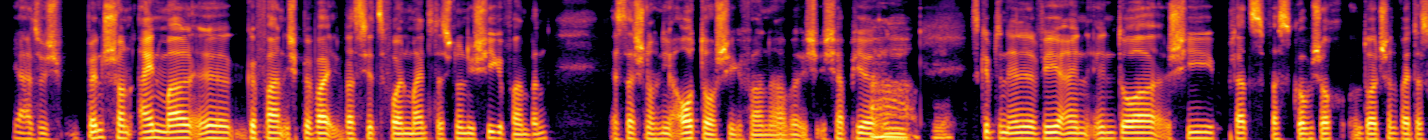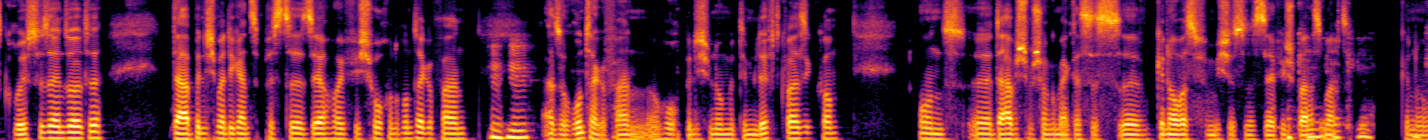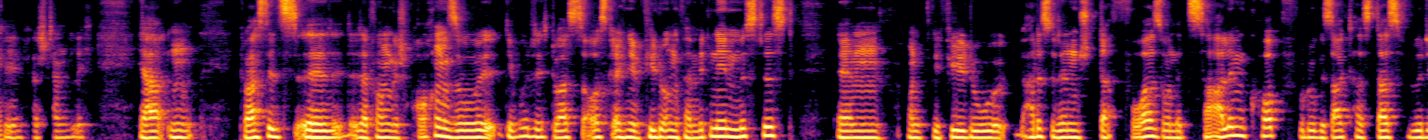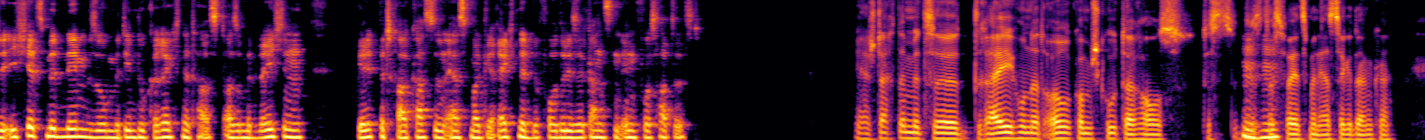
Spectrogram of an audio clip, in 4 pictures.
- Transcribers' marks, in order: unintelligible speech
- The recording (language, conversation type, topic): German, advice, Wie plane ich eine günstige Urlaubsreise, ohne mein Budget zu sprengen?
- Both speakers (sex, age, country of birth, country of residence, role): male, 20-24, Germany, Germany, advisor; male, 25-29, Germany, Germany, user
